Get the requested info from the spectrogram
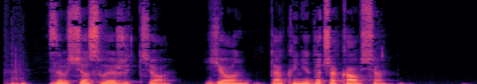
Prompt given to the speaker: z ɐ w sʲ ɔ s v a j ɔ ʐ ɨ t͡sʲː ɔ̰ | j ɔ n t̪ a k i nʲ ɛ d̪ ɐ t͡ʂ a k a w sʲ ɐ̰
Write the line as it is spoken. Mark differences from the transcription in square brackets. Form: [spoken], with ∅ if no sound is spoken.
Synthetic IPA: z ɐ w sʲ ɔ s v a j ɔ ʐ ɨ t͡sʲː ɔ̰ | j ɔ n t̪ a k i nʲ ɛ d̪ ɐ t͡ʂ a k a w sʲ ɐ̰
